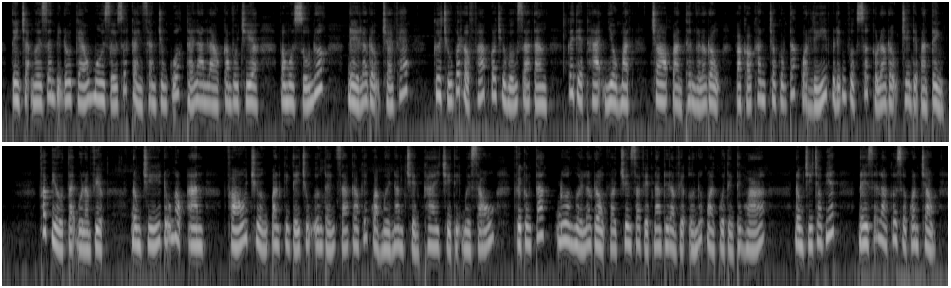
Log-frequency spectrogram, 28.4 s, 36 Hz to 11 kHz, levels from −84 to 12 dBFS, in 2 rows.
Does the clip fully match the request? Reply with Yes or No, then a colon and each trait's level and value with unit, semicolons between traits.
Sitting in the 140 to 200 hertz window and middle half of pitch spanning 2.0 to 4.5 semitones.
Yes: high, 190 Hz; average, 3.5 semitones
